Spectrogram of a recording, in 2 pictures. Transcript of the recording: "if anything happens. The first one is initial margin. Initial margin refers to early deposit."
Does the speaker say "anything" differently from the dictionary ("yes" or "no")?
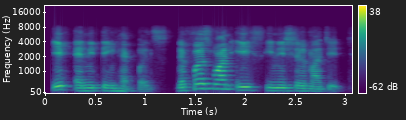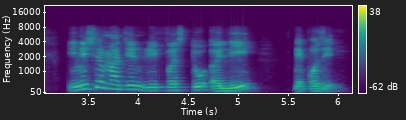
yes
